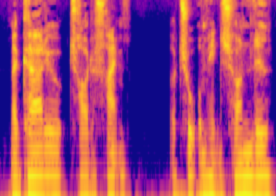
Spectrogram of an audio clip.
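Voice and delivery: ordinary delivery

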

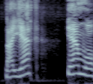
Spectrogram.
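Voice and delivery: high-pitched, lightly acted crying; faltering tearful answer to mum. A narrator's reading. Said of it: "græd storebror". (let grædende storebror)

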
